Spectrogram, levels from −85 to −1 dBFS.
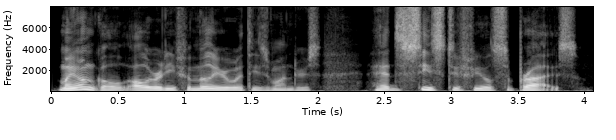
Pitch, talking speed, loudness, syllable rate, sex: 135 Hz, 175 wpm, -19 LUFS, 6.3 syllables/s, male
